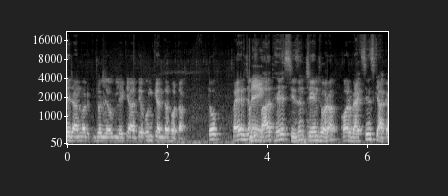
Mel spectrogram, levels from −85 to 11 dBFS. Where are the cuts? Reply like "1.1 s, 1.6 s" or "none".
3.7 s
